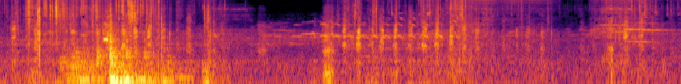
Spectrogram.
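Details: Jipp, a Patterdale Terrier cross, scents a rat hidden under club decking and is eager to kill it; thin high whines rise between scratching and snuffling, with a loud thump early on and a man's voice nearby.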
